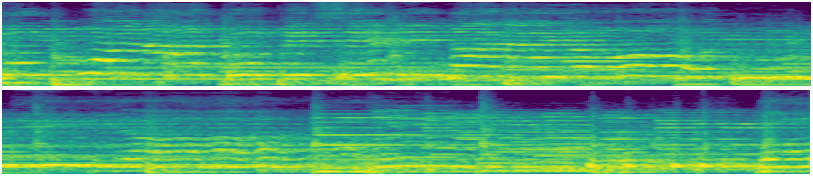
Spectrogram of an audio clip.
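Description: A woman singing into a microphone, backed by a live band of drum kit and guitars playing a steady beat.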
